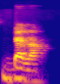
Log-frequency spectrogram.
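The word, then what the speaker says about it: belha: female form it is bella. So a stupid man and a stupid woman. Iblach, and bella, pronounced without a h, like as if there is no h, as if there is no h.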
